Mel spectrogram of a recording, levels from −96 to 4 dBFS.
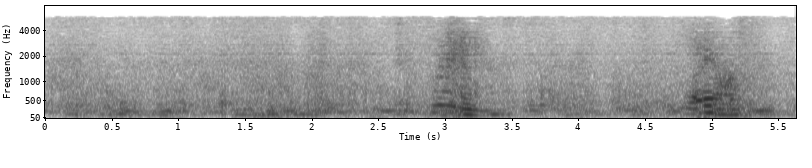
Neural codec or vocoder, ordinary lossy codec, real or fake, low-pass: codec, 44.1 kHz, 0.9 kbps, DAC; MP3, 24 kbps; fake; 7.2 kHz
